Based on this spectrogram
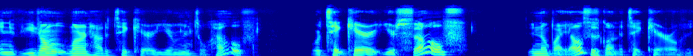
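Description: With an American accent, a man speaks at a fairly quick pace in a normal speaking voice, medium in pitch with ordinary pitch variation. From northern New Jersey. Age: 40s. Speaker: visually impaired abstract painter. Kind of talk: casual interview. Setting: studio.

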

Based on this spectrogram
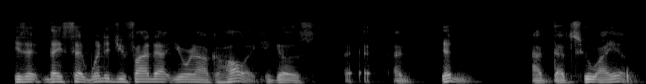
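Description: A man in a medium pitch talks at a fairly quick pace with ordinary pitch variation and an ordinary speaking voice. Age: 50s. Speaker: podcast co-host. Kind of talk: casual chat.

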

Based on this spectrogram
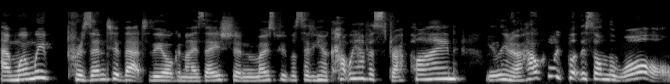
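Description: Against a quiet background, a woman with a non-native accent is heard in a dry, close recording without echo. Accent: non-Californian, foreign-sounding. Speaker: company executive, head of human resources. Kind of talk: interview. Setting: remote recording.

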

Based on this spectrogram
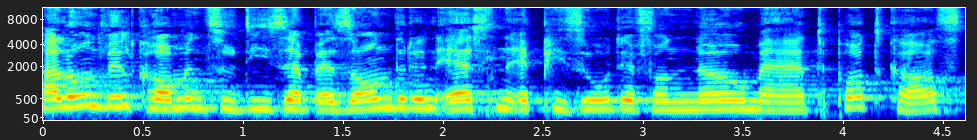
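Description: Her tone is dark and mellow, with a fairly high pitch for a woman. She speaks at a fairly slow pace. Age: 50s. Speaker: podcast host, former banker. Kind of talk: casual podcast intro.

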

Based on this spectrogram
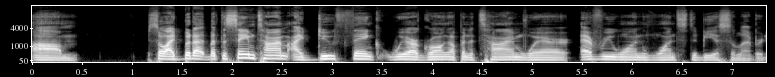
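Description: Recorded with a dry, close sound and no echo, a man in a normal speaking voice talks at a moderate pace with medium pitch and lively intonation. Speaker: studio sound engineer. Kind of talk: casual chat.

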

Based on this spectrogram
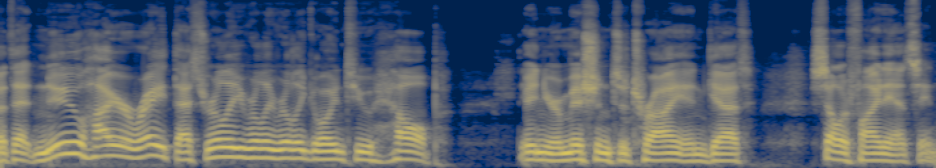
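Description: An ordinary speaking voice moves at a moderate pace with lively intonation and very even loudness over a quiet background. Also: man, medium pitch for a man. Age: 60s. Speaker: podcast host and RV park investor. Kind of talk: solo educational monologue.

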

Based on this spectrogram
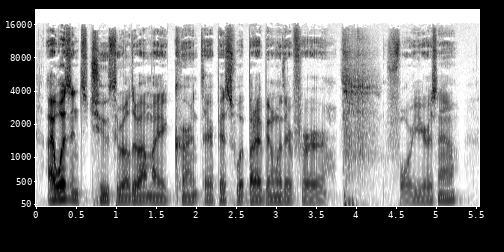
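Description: A man with an American accent speaks in a plain, everyday voice at a fairly low pitch and a moderate pace. His pitch variation is ordinary, and the recording is very clean with a silent background. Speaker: comedy podcast co-host. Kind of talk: casual chat.

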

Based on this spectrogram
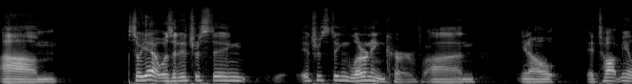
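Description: Recorded very cleanly against a silent background, a man uses an ordinary speaking voice with ordinary pitch variation at a moderate pace. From Detroit area, Michigan. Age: 40s. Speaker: radio host. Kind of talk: casual interview. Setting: studio.

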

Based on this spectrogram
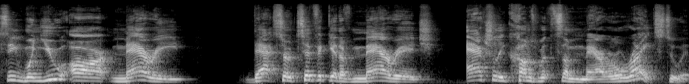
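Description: Lively in intonation, a man with a normal speaking voice talks at a moderate pace and a fairly high pitch. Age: 40s. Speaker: real estate agent and podcast host. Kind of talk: casual monologue.

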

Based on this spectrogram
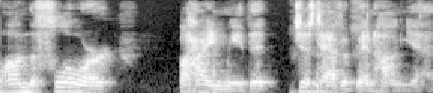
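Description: A somewhat breathy man at a fairly slow pace. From northern Arizona. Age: 40s. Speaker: bowhunter and hunting association volunteer. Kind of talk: casual interview chat.

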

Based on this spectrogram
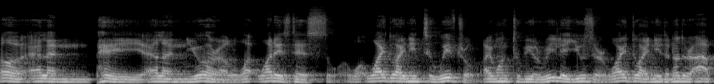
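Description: A man with a French accent talks at a fairly quick pace with hardly any pauses. His medium-pitched voice is dark and mellow, with monotone, flat intonation and very even loudness. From France. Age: 30s. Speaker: tech startup co-founder and CTO. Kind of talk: casual interview.

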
